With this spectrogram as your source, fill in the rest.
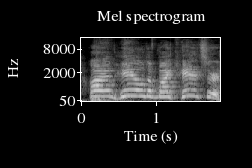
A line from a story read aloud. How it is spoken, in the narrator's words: she yelled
